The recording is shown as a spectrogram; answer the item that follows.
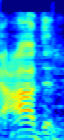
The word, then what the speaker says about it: Adel: Sí, pero se pronuncia en árabe Adel.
